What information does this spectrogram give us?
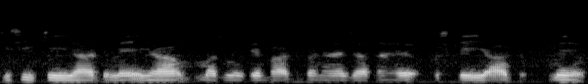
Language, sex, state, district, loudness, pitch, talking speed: Hindi, male, Maharashtra, Nagpur, -18 LUFS, 115 Hz, 145 wpm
